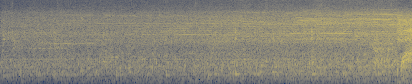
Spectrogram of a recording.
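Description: A wok of wild quail and forest-fruit stew simmering over a wood fire: a steady watery hiss that grows gradually louder, swelling near the end.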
